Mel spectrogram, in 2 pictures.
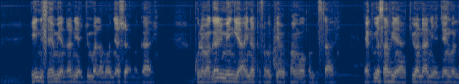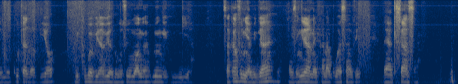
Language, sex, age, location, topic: Swahili, female, 50+, Nairobi, finance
